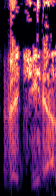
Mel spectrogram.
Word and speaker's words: Vegeta: You primarily know this man as Vegeta. I can't even say the name right. Vegeta? – It's actually Vegeta, like vegetable, but that's okay.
